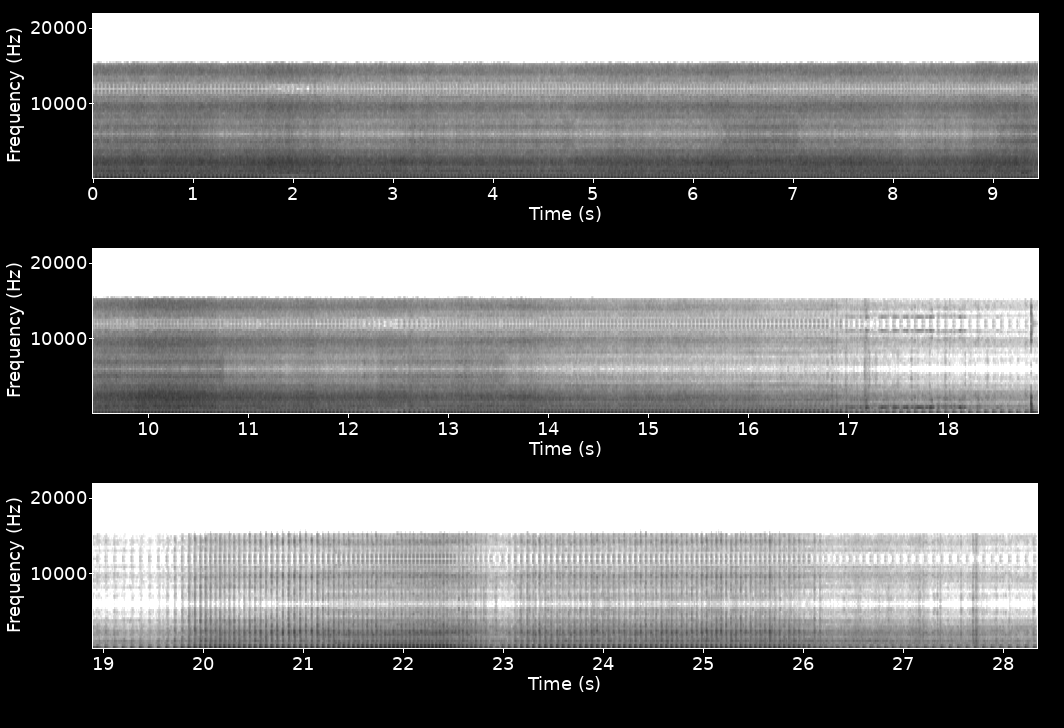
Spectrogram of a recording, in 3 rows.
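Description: Honda XR650L single-cylinder four-stroke engine powering a three-wheeler, running under way. It dips briefly at gear changes about two and twelve seconds in and eases off around seventeen seconds. The revs then climb again before another sharp drop and settle lower near the end. A single sharp click comes near nineteen seconds.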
